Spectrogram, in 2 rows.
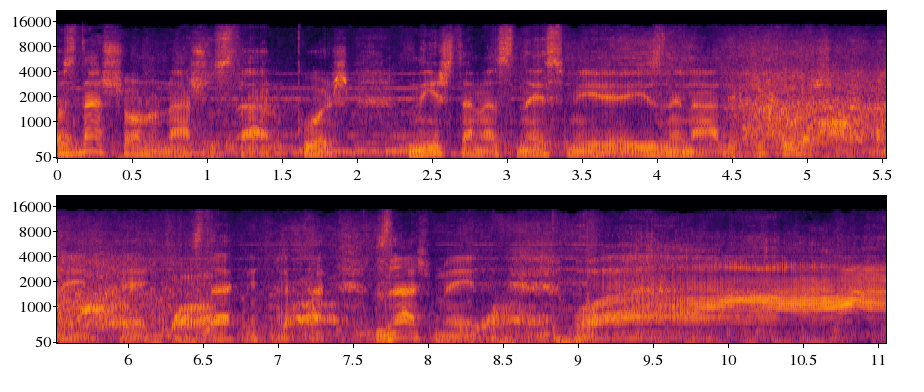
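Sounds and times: man's drawn-out vocal aaah: 9.0 - 11.0.

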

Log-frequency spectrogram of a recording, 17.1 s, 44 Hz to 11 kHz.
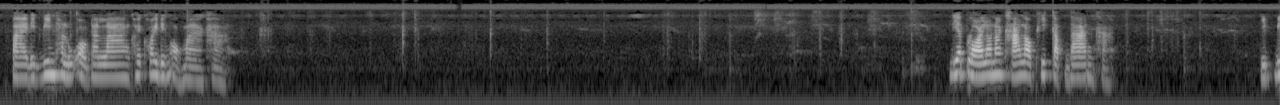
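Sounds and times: crickets droning: 0.0 - 17.0
ribbon clicks and rustles: 2.0 - 12.4, 14.8 - 16.4.

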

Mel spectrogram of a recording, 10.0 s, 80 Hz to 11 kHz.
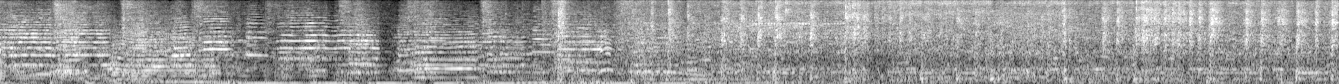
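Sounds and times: held brass notes: 0.0 - 10.0
marching band drumming: 0.0 - 10.0
street noise: 0.0 - 10.0.

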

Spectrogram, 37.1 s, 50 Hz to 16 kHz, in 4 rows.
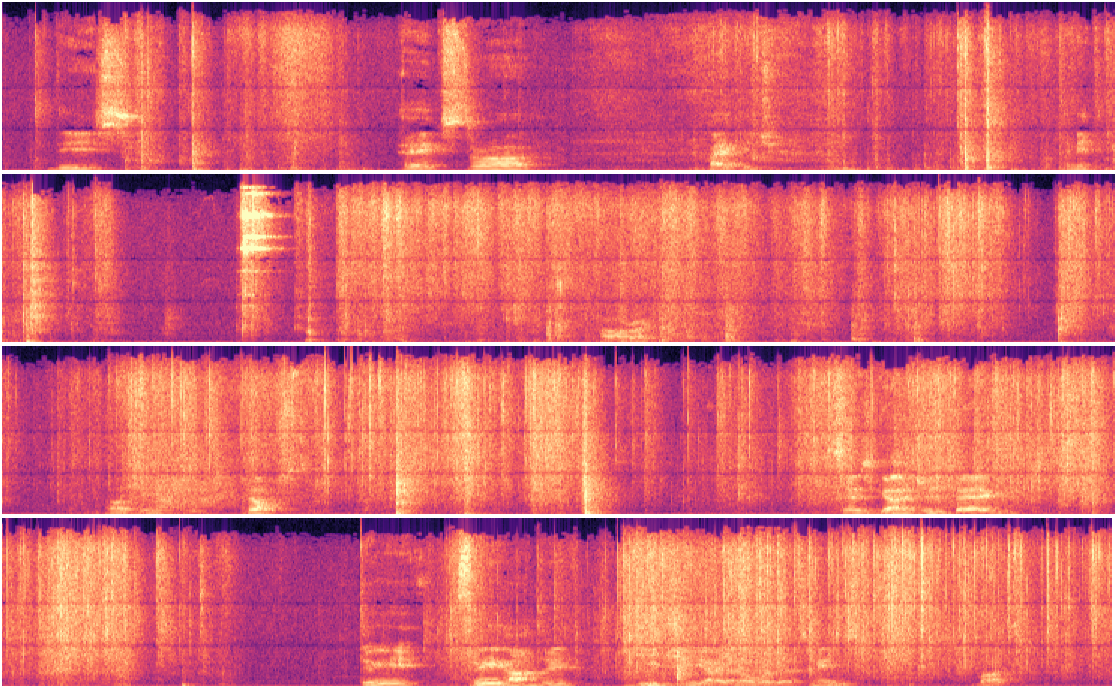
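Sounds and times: plastic wrapping rustling: 12.0 - 29.9, 30.9 - 37.0.

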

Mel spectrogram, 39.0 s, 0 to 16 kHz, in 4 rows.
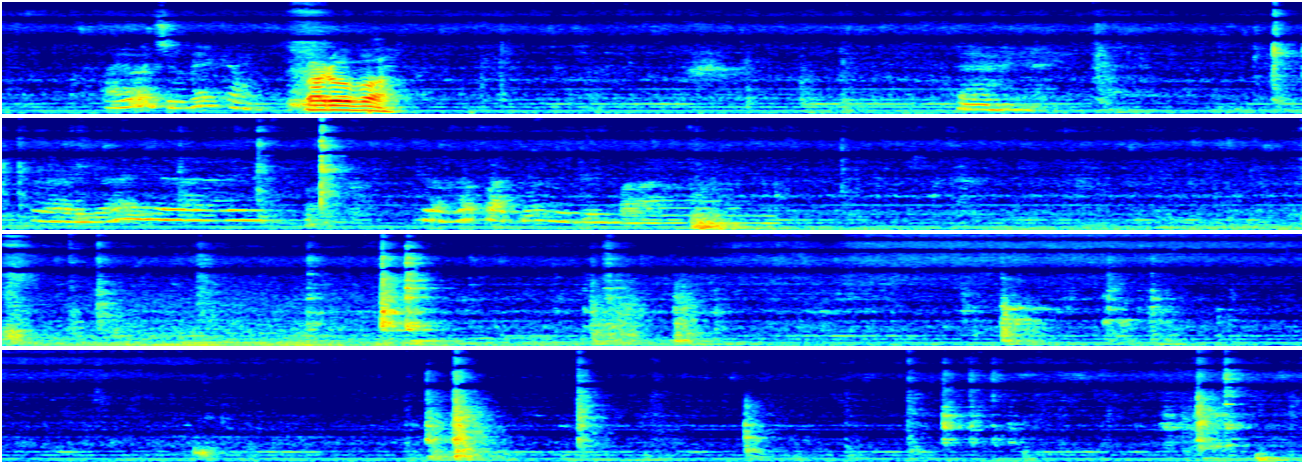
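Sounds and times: metal pots and lids clinking: 20.0 - 23.1, 36.0 - 36.9, 37.9 - 39.0.

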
